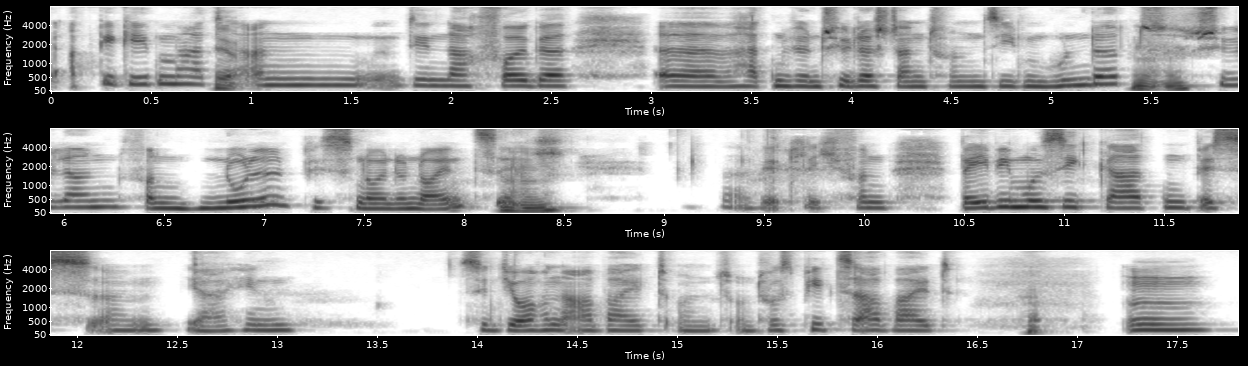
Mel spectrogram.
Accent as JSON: {"language": "German", "region": "South Germany", "country": "Germany", "lives_now": "Fulda, Germany", "said": "Ich komme aus Süddeutschland, aus der Nähe des Bodensees."}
